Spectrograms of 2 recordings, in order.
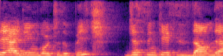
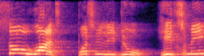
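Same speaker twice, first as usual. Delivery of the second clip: higher, louder scornful challenge; defiant retort; 6 semitones higher, 3 dB louder than usual. Retold or imitated. Shrugging off the waitress's warning, higher and louder. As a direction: dare him, scoffing.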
